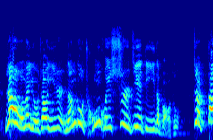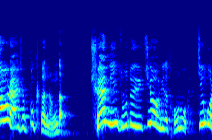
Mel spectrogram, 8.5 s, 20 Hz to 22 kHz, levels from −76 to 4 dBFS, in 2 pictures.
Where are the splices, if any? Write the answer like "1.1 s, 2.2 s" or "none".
3.8 s, 6.0 s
